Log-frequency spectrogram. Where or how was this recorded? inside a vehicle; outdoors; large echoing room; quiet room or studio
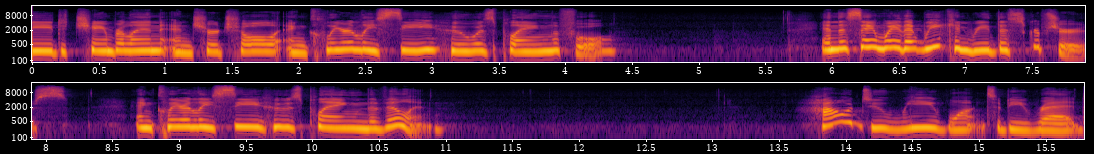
large echoing room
